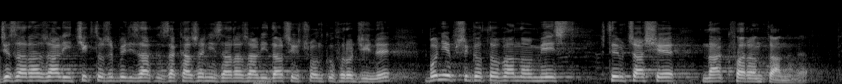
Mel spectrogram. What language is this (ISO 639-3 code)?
pol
